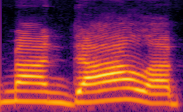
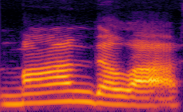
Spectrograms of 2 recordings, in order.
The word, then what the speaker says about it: mandala: about mindful mandalas and I have heard mandala pronounced two different ways I've heard people pronounce it mandala and I've heard people pronounce it Mandela so I I might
